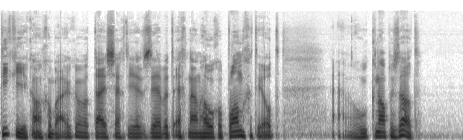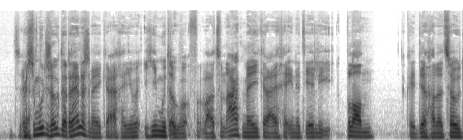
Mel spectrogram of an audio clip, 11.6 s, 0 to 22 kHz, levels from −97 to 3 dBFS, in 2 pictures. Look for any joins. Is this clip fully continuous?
no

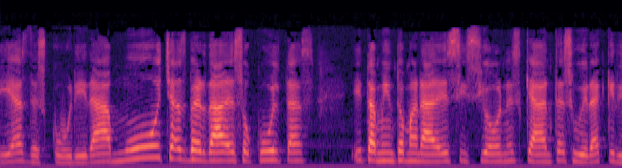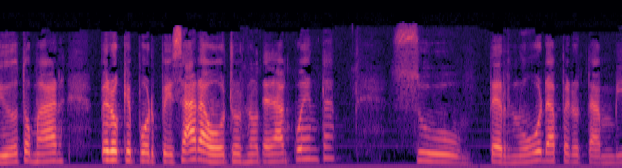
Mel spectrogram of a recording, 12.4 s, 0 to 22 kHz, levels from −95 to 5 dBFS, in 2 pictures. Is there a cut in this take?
yes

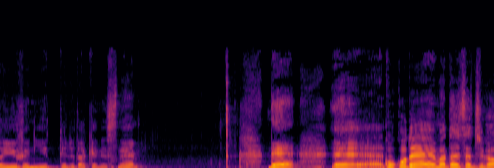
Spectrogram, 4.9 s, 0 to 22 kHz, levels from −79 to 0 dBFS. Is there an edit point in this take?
yes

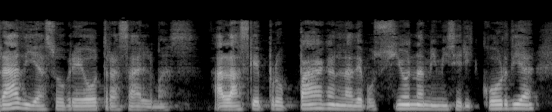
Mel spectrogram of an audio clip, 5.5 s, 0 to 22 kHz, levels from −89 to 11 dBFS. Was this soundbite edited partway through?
yes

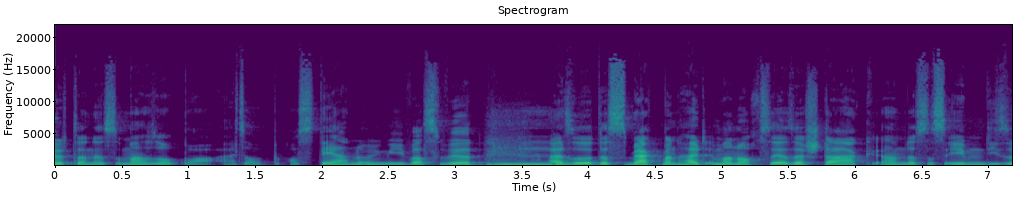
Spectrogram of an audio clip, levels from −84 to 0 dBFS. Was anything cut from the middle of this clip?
no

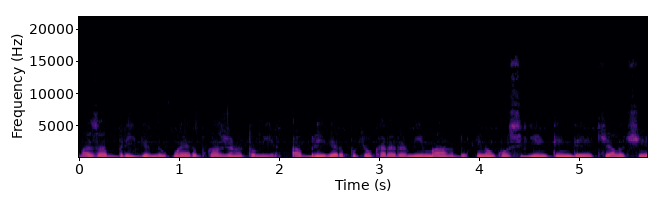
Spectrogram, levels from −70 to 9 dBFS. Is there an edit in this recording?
no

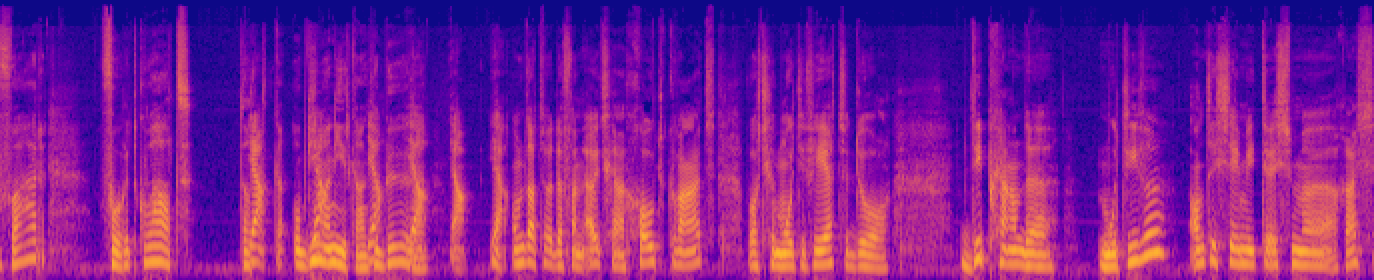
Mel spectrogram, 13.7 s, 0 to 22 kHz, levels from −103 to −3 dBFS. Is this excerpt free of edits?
yes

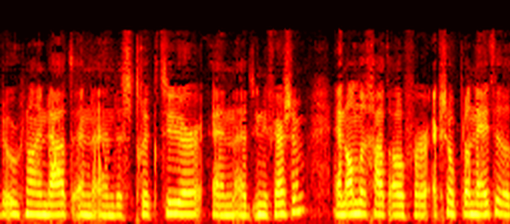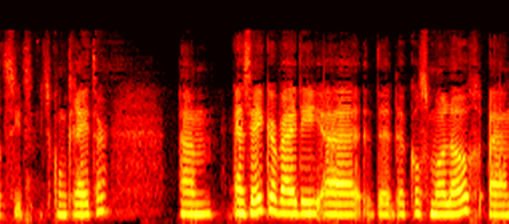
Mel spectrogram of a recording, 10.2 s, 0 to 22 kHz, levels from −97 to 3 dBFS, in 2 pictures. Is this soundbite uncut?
no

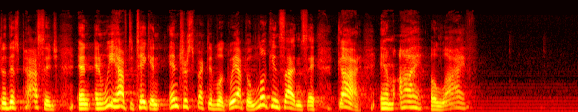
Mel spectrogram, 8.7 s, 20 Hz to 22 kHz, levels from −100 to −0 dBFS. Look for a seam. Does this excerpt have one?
no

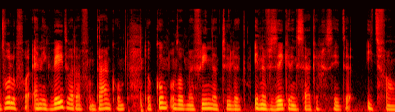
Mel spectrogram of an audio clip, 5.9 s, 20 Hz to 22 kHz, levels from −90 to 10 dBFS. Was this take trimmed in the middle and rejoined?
yes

